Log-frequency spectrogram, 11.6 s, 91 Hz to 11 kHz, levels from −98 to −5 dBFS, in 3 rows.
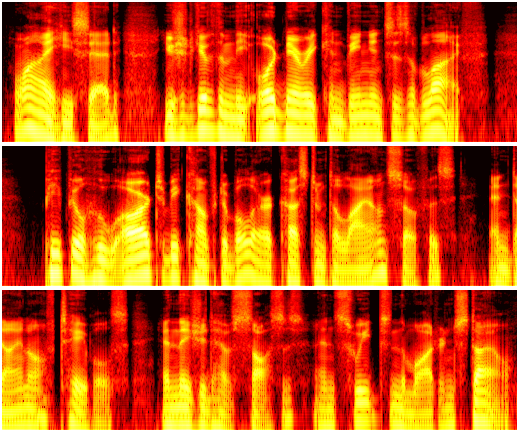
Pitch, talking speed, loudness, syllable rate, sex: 100 Hz, 200 wpm, -22 LUFS, 5.9 syllables/s, male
